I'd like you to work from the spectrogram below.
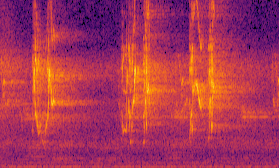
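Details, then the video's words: Lovebird prompting call for getting another lovebird to sing, three quick bursts of sharp, high, squeaky double chirps about three quarters of a second apart over faint steady hiss. "Pancingan love bird paud"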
